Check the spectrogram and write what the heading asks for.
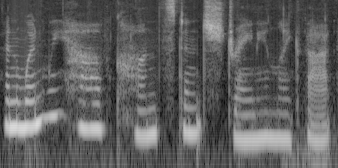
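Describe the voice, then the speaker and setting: ASMR role-play, creaky-voiced woman as foot doctor. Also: medium pitch, expressive, slow pace, no echo. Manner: soft-spoken, gentle, methodical, explanatory. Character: calm, gentle foot doctor examining a patient.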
